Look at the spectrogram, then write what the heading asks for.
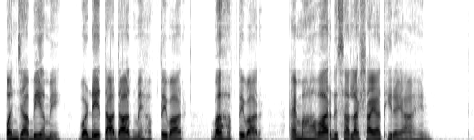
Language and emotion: Sindhi, neutral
